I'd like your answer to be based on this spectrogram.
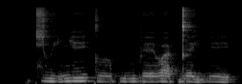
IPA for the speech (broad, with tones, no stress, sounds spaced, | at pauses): t͡ɕ ɯː˧˩ j ɲ eː˧˥ k ɤː˩ p i˩˧ m b ɛː˩ ʋ a˧˩ k̚ d ɛː˧˩ j m e˧˩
